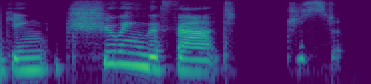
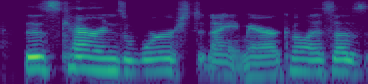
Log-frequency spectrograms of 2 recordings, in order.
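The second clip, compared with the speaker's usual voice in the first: ordinary delivery, nothing marked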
